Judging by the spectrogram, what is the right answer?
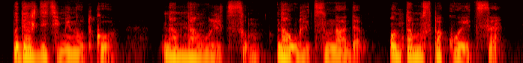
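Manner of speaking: plain reading voice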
